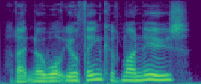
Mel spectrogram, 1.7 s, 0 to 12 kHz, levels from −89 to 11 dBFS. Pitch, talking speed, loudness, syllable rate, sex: 155 Hz, 320 wpm, -14 LUFS, 6.2 syllables/s, male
